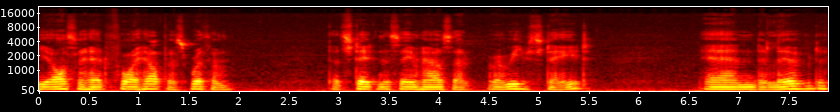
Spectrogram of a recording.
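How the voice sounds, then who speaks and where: A man speaks very slowly in a dark, mellow, somewhat breathy voice with a fairly low pitch. His intonation is fairly even, and he takes long, frequent pauses. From Germany (Mecklenburg). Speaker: grandfather telling his life story. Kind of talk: oral history recollection. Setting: home recording with granddaughter. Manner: halting.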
